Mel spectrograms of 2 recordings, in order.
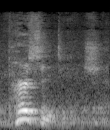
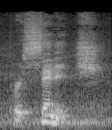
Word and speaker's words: percentage: is commonly pronounced as percentage putting the stress on the first syllable which is not a proper way of doing it so it has to be on the second syllable instead it is percentage or percentage so there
